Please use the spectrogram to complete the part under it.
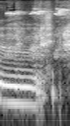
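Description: A grandmother's excited dog whimpers and whines in a high, drawn-out cry close by, while someone speaks over it.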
